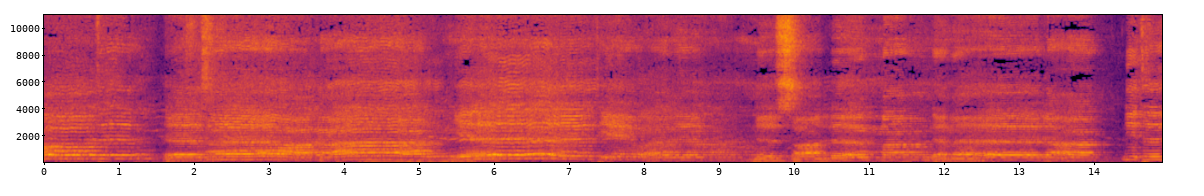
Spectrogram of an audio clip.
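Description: Ethiopian Orthodox liturgical chanting: voices sing long, sliding, ornamented notes, with two brief breaks for breath.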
